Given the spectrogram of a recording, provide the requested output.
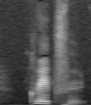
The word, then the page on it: grapefruit: American English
